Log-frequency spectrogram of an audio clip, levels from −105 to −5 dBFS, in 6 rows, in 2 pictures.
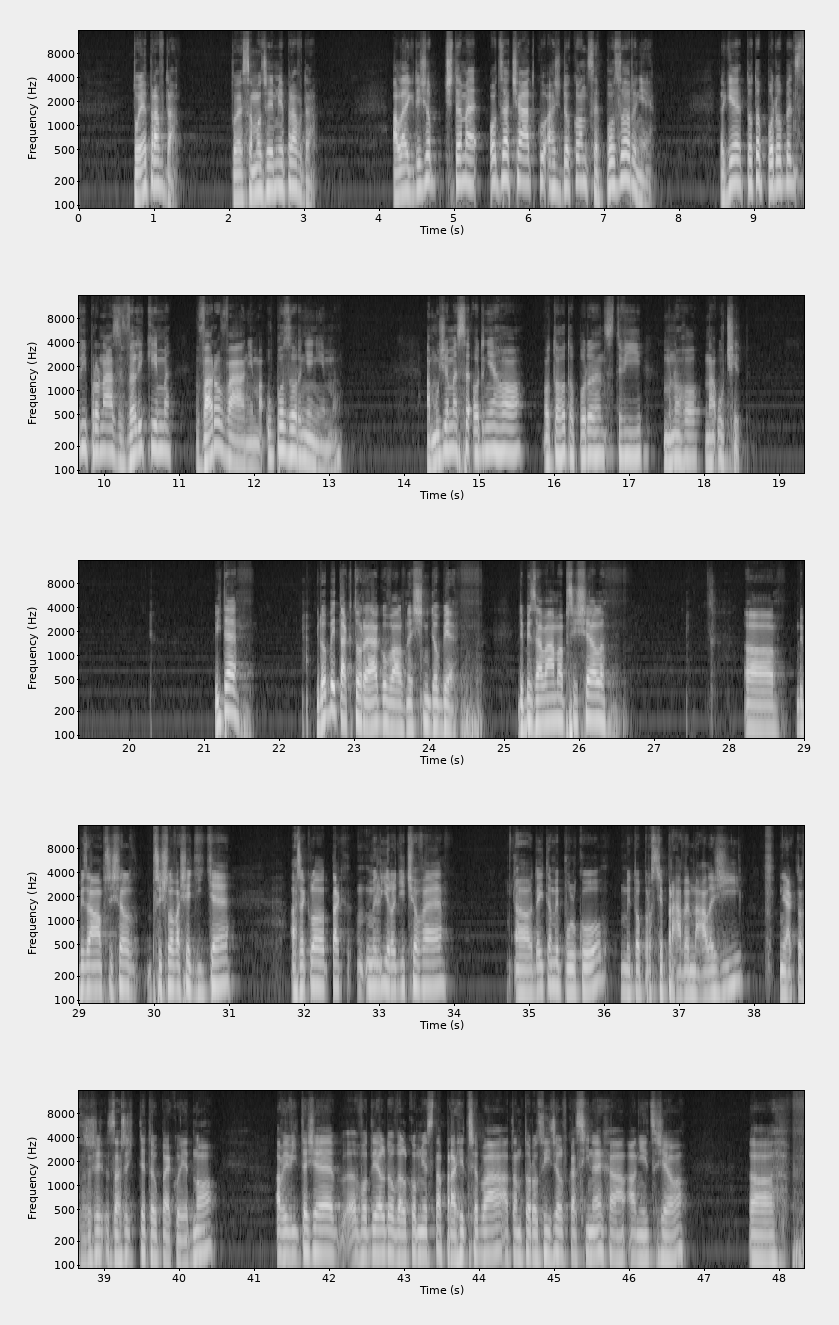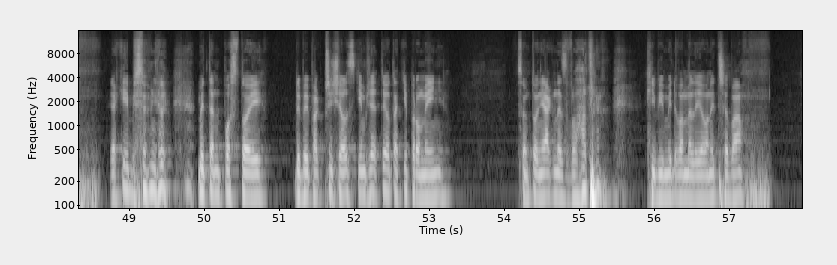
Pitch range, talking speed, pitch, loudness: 125-160 Hz, 130 wpm, 140 Hz, -29 LUFS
